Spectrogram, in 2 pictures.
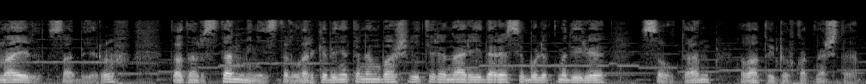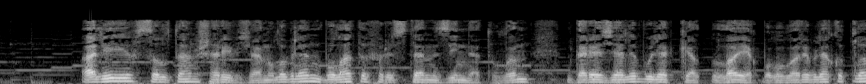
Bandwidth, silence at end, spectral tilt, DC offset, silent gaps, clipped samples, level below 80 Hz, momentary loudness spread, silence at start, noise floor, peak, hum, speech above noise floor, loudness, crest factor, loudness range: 8.6 kHz; 0 s; -5.5 dB/octave; under 0.1%; none; under 0.1%; -40 dBFS; 11 LU; 0 s; -39 dBFS; 0 dBFS; none; 21 dB; -18 LUFS; 18 dB; 5 LU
